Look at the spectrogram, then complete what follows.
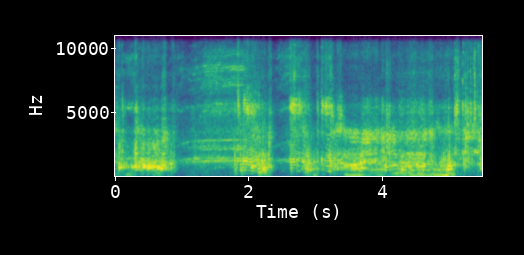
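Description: Cordless drill running as it drives screws fixing an aero splitter to a car's front lip.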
